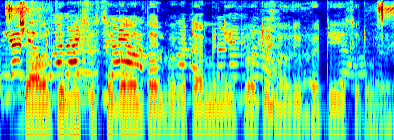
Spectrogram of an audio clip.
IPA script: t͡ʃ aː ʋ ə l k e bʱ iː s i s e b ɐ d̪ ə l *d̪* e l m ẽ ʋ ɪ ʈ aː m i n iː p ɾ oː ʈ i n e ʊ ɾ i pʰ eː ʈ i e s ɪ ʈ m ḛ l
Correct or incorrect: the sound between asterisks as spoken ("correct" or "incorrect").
incorrect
